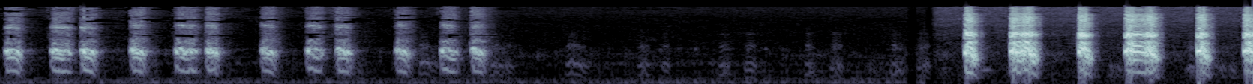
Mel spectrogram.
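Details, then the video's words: A female chukar gives a fast series of harsh, clucking chuck notes, about a dozen in a second and a half, then a brief pause and another louder burst. "Female Chakor voices // female chukar sounds // female chakor ki awaaz // голос кеклика // صوت الحجل"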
